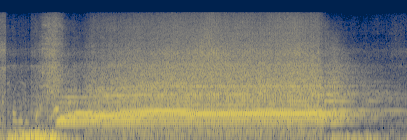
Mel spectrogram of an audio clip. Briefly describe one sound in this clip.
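A steam locomotive's whistle blows loud and steady.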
